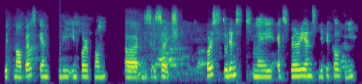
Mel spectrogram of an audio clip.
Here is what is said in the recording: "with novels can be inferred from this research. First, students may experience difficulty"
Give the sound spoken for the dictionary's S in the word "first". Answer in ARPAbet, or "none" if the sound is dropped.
none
